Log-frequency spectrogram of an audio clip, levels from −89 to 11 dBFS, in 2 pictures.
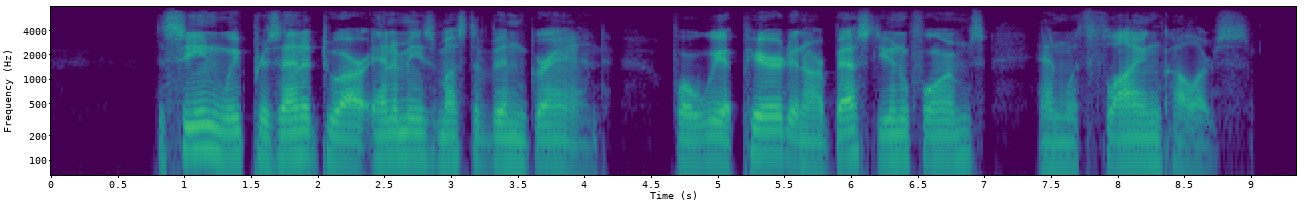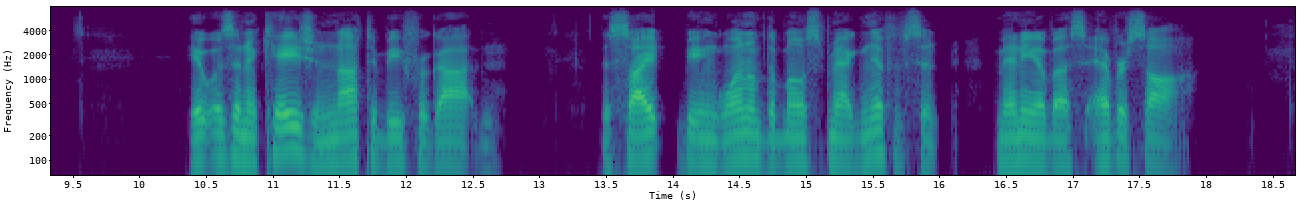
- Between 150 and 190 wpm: No, average, 140 wpm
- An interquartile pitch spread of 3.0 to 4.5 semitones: No, narrow, 2.4 semitones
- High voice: No, low, 100 Hz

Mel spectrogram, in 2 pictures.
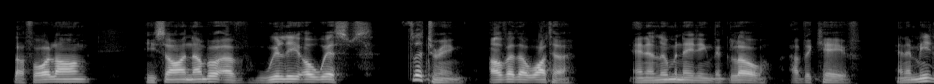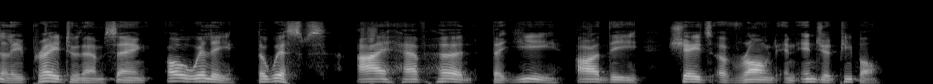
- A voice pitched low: Yes, low, 110 Hz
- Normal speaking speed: Yes, average, 150 wpm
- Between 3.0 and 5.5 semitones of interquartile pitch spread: Yes, average, 3.7 semitones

